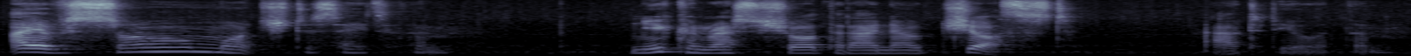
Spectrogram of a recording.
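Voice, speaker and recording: A man's voice: a little high, a little slow, a bit bright. A man playing a lonely, clingy yandere demon in an intimate audio roleplay, speaking tenderly and hesitantly straight to the listener with obsessive devotion. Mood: quietly menacing.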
